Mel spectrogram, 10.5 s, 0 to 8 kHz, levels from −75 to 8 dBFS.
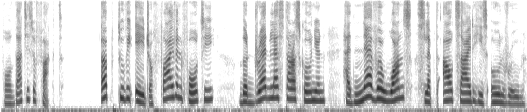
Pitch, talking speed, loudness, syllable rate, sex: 205 Hz, 135 wpm, -17 LUFS, 3.9 syllables/s, female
